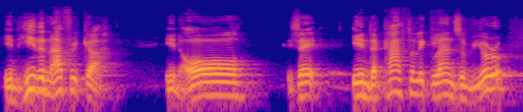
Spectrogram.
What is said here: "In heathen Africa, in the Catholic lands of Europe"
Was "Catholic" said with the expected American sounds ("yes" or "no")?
yes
